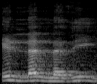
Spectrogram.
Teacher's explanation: یا مدہ ہے، ایک الف کے برابر کھینچ کر پڑھیں گے۔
